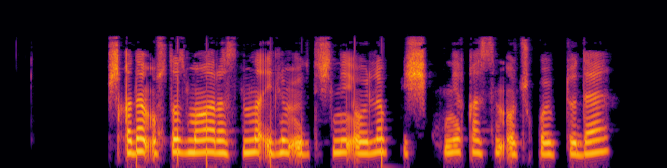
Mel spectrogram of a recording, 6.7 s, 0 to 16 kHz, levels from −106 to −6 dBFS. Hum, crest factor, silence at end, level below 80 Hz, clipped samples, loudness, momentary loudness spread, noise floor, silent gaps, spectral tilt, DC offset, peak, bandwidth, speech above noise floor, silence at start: none; 22 dB; 0.6 s; -62 dBFS; under 0.1%; -25 LUFS; 8 LU; under -90 dBFS; 5.33-5.38 s, 5.60-5.65 s; -4 dB/octave; under 0.1%; -4 dBFS; 7.8 kHz; over 66 dB; 1.1 s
